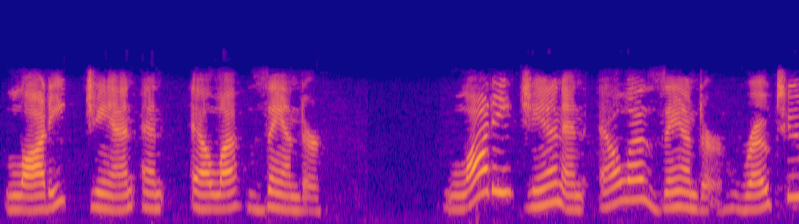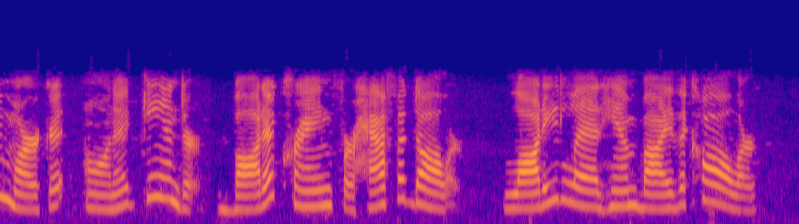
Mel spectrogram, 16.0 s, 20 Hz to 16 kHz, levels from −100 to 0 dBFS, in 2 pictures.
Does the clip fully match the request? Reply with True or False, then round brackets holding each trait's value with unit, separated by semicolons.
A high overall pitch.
True (215 Hz)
